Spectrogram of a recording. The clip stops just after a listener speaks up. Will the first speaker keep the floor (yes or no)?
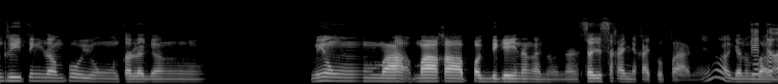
no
